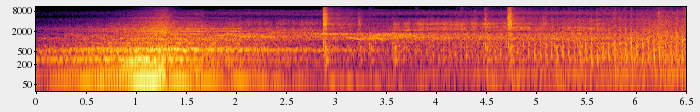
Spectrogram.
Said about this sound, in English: The mission began as the helicopter landed gently in the grass.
